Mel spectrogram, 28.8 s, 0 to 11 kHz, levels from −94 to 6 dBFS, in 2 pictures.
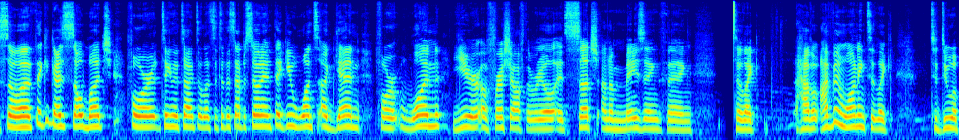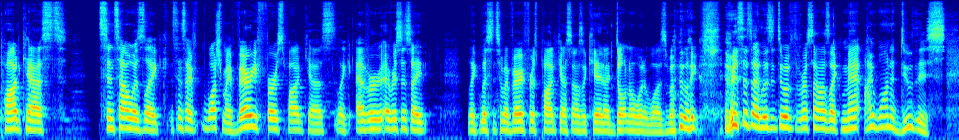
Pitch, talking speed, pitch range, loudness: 190 Hz, 215 wpm, 165-215 Hz, -26 LUFS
